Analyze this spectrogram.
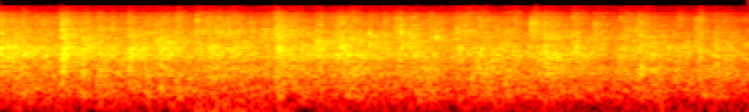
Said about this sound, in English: I also want to thank everyone who's made this day possible, including all of our fantastic sponsors, the University of Kent, AAW, and Open, our founding sponsors. So big round of applause.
